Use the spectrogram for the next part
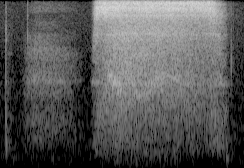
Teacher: Watch my mouth. Doesn't move. It's just the hissing through my teeth.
